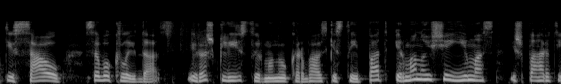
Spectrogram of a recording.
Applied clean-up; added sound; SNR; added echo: neural separator model SepFormer DNS4.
